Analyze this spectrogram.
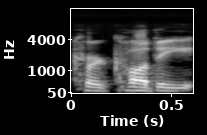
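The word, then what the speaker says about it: Kirkcaldy: you go via the north SE and and Kodi I know it's spelled kir k c a l d y but it's pronounced kotti it's don't ask me why and then you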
